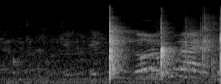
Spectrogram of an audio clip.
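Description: Hand claps: a few sharp claps starting about a second in, the first the loudest, with a voice talking among them.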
